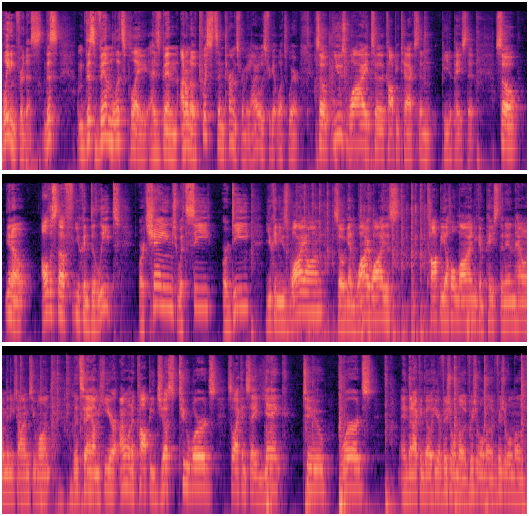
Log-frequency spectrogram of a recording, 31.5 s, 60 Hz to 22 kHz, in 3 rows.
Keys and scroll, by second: 5.9 typing, 8.1-9.9 typing, 15.1-18.5 typing, 21.0-22.2 typing, 25.9-31.0 typing.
